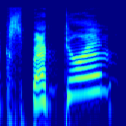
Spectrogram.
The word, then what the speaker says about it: expectorant: Is that right? Is that how you say it? – Expectorant? – Thank you. – Expectorant. – I put the wrong emphasis on the wrong syllable.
